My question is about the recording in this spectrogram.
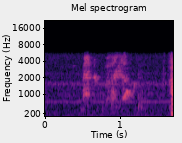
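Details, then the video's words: Pet Maximilian's pionus indoors, chatting and singing with its owner while waiting for a delivery; a short run of warbled, squeaky notes rising and falling, with the owner's speech just around it. "Django talking and singing"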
